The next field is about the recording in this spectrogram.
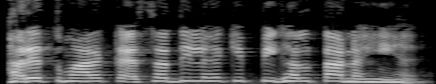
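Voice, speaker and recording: A woman's voice: very high voice, fast, bright, forceful tone. A woman voicing a bold, bossy young woman in a cartoon comedy, with an assertive, theatrical, scolding manner. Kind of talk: cartoon comedy drama dialogue.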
